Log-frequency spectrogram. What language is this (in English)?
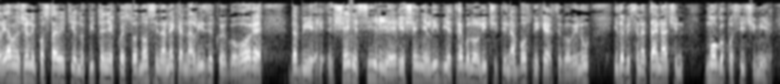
Croatian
